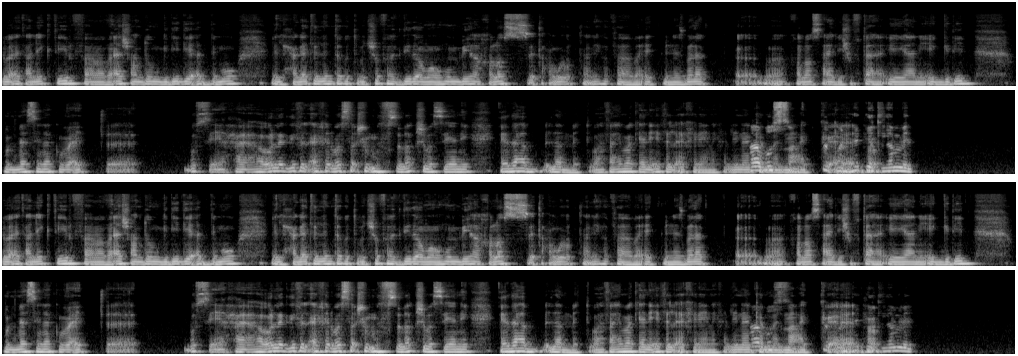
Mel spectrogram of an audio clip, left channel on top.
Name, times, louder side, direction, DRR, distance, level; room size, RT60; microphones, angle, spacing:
voice 1, 0.0-7.1 7.3-11.5 12.0-19.0, right 2 dB, 20° right, 0.5 m, -20 dB
voice 2, 17.6-19.2, left 5 dB, 90° left, 0.6 m, -20 dB
3.9 x 3.7 x 2.7 m
head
